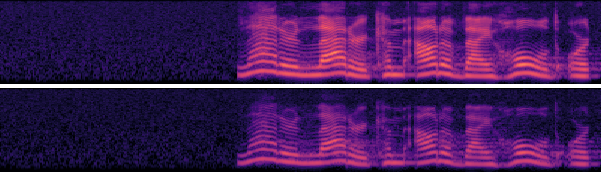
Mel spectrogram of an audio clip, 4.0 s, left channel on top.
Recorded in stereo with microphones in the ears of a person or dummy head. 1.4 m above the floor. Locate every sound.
1.6 s a woman speaking: 35° left (ahead or behind), 0.8 m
